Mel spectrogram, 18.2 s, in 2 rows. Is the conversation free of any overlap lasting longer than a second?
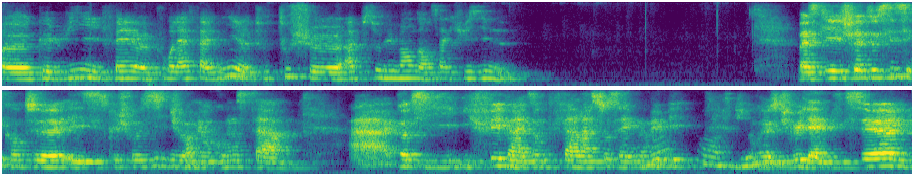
Yes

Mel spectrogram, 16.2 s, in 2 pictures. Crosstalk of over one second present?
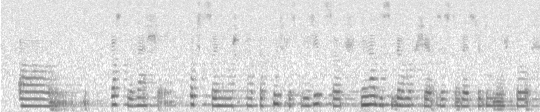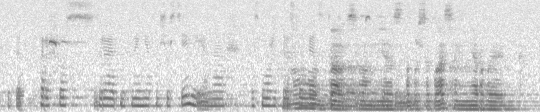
Yes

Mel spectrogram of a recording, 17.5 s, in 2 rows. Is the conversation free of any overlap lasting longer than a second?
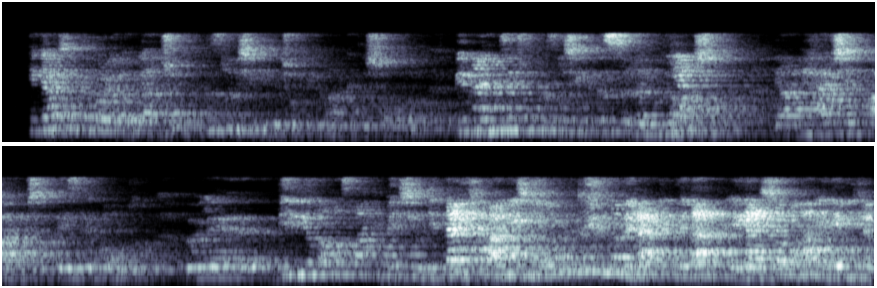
No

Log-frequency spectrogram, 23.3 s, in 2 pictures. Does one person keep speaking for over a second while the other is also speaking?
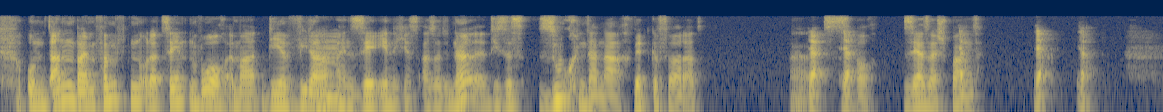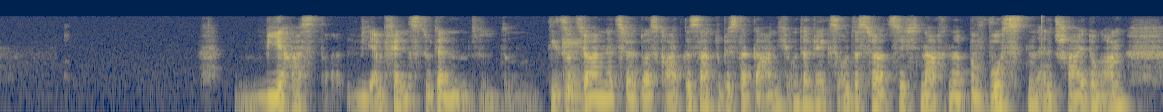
No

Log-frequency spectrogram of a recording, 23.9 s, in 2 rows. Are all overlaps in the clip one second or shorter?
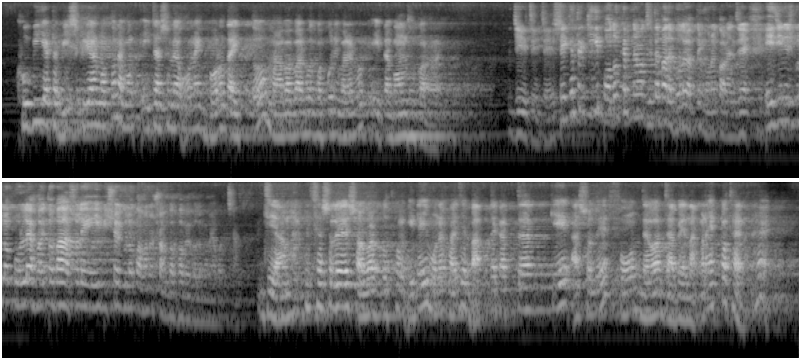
Yes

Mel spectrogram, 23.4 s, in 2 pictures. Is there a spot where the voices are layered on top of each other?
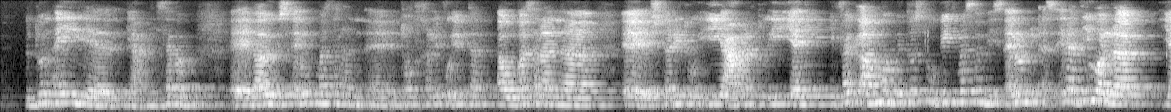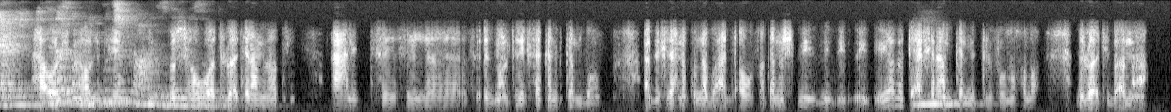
Yes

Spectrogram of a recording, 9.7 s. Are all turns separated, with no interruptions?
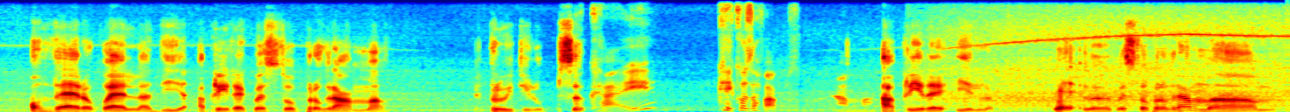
Yes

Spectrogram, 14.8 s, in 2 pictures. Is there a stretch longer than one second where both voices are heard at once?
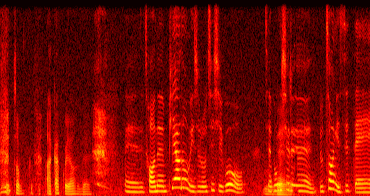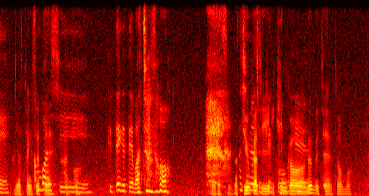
Yes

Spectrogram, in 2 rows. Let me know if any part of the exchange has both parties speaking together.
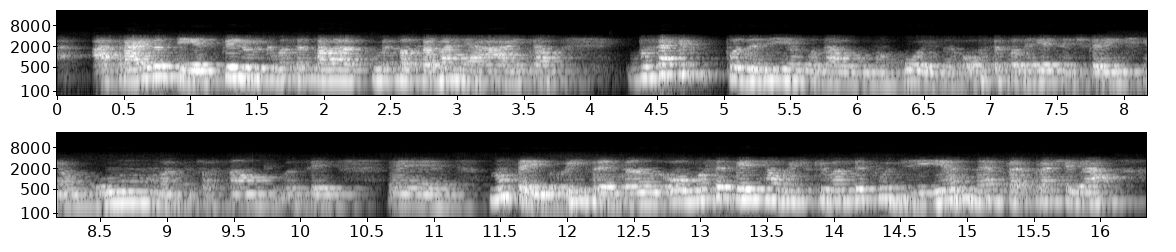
No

